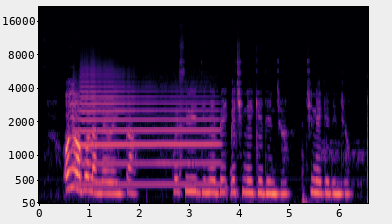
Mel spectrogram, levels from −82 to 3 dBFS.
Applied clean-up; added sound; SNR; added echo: none; Trumpet; 7 dB; none.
